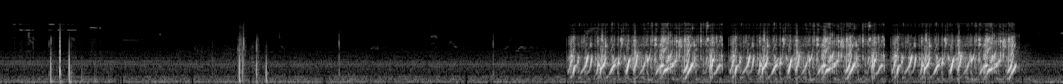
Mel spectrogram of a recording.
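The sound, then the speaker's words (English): A few sharp clicks, then about four and a half seconds of loud bong water bubbling, a dense, rapid gurgling rush that stops abruptly. No one speaks. “Back to the bubbles, y'all.”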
